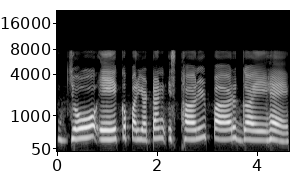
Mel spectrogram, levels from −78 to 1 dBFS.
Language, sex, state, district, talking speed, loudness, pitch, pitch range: Hindi, female, Madhya Pradesh, Dhar, 90 wpm, -12 LUFS, 250 Hz, 240-270 Hz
